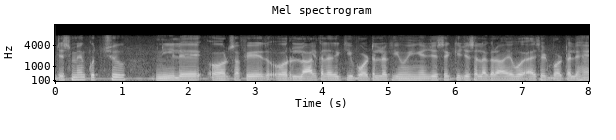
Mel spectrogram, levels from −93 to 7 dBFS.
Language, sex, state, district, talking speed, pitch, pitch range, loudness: Hindi, male, Bihar, Saharsa, 170 wpm, 115 Hz, 115-125 Hz, -16 LUFS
